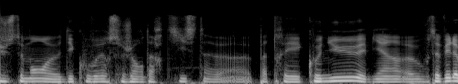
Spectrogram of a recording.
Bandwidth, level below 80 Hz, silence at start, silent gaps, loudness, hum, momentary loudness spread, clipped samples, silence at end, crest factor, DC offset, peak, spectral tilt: 11 kHz; -44 dBFS; 0 s; none; -24 LUFS; none; 11 LU; under 0.1%; 0 s; 16 dB; under 0.1%; -6 dBFS; -7 dB/octave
